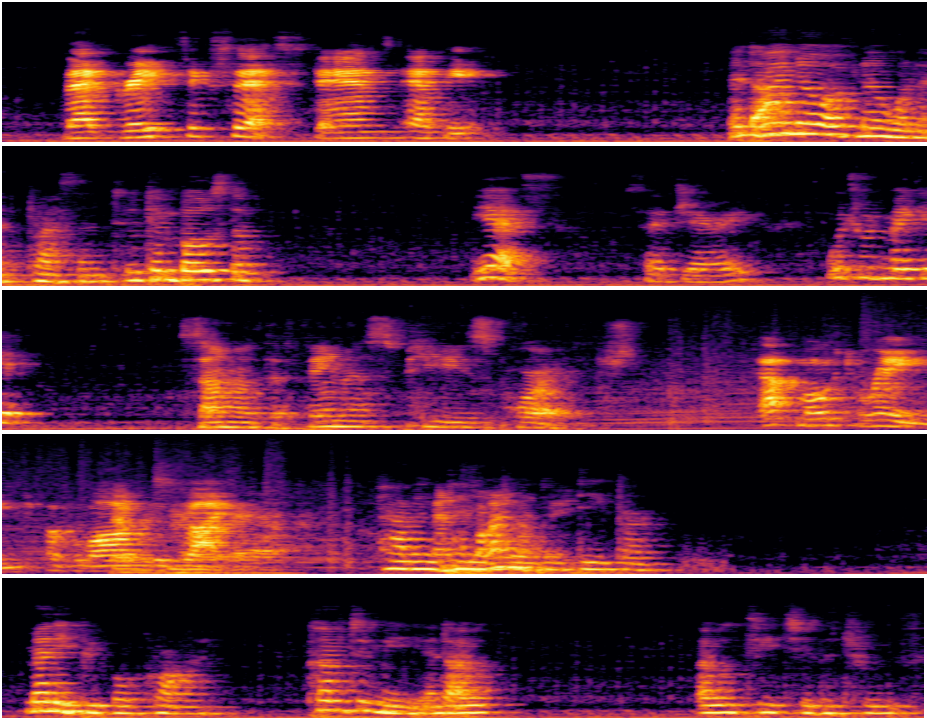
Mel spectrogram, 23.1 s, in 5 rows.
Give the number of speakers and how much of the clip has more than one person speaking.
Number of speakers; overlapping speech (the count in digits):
4, about 9%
